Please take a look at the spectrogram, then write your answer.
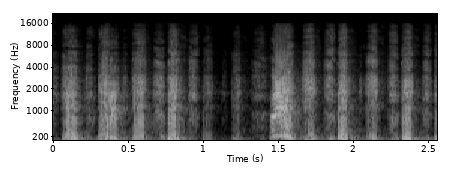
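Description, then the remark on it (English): Rapid, breathy chimpanzee play panting, a run of rhythmic huffing pants signalling play rather than fighting, with a brief pause partway through before the panting resumes just as strongly. “Yeah, so basically, panting became ha-ha.”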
